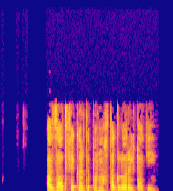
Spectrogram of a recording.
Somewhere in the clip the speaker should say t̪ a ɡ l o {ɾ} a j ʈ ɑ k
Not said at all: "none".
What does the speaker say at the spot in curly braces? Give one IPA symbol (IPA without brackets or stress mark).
ɾ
